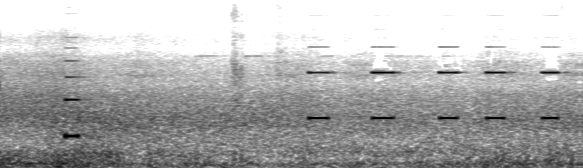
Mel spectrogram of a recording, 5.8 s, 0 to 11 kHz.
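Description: Minelab Vanquish 540 metal detector sounding off on a target: one short low beep about a second in, then from about three seconds in five short higher beeps at an even pace, one every half-second or so. The signal says the target is still in the hole.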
